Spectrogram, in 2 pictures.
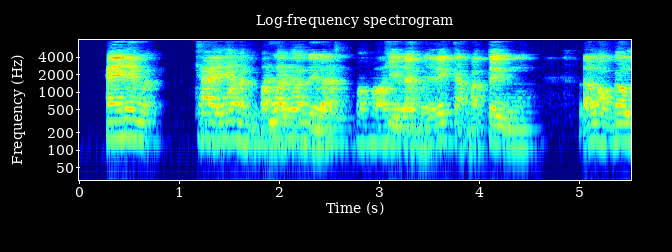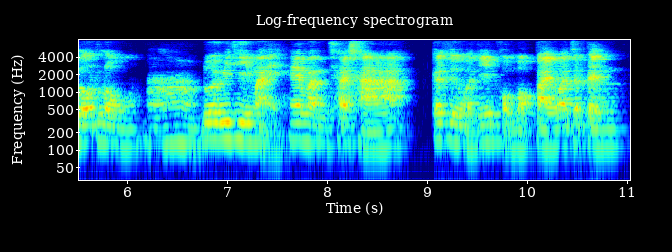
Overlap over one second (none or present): present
